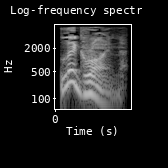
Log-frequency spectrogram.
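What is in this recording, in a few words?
"ligroin", English, British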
